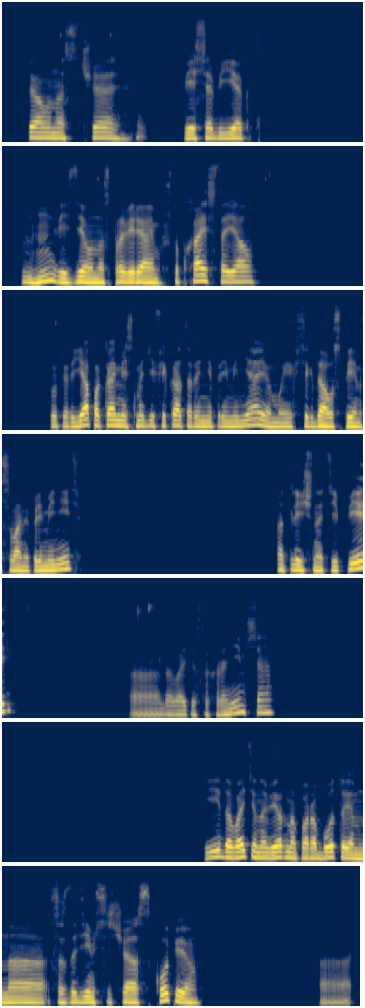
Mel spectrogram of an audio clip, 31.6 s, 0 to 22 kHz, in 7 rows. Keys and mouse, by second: 1.2 shift+middle click, 1.6-5.7 middle drag, 7.5 middle click, 8.0 shift+middle click, 9.3 middle click, 15.8 middle click, 18.5 shift+middle click, 19.8 ctrl+s, 22.3-24.9 middle drag, 26.3-27.7 middle drag, 27.9 shift+middle click, 28.6-31.5 middle drag.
